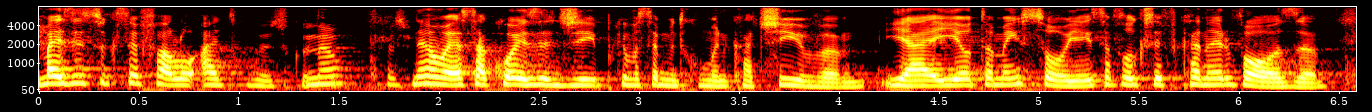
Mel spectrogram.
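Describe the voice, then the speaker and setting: Talking very fast with hardly any pauses, a woman uses a fairly high pitch and ordinary pitch variation. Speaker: podcast co-host. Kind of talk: casual chat.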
